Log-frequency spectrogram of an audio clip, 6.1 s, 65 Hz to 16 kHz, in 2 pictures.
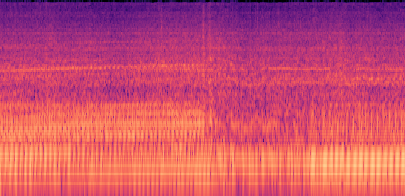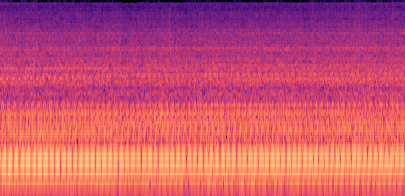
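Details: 2008 Yamaha R6 inline-four: uneven stumbling idle lifting into rough unsteady revs, appeared overnight, weak at low rpm, sluggish at high rpm/freeway speeds. Dead cylinder from faulty ignition coil; replacement restored it immediately.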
